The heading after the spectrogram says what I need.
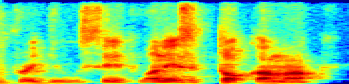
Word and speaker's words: tokamak: it one is a tokamak it's a it's a soviet invention from the 60s well at least as i pronounce it as a hungarian and and the other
